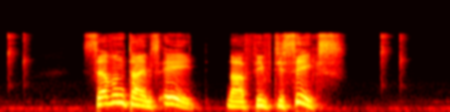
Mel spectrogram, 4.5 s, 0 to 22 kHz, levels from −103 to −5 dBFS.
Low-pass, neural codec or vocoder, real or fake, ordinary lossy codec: 7.2 kHz; none; real; none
